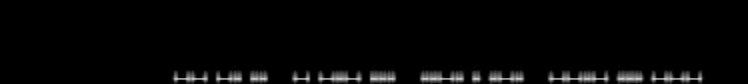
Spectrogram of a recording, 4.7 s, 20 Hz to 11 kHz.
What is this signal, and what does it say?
Morse code, heard as a keyed tone, about 44 wpm, 700 Hz. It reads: MNI TKS FER QSO
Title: Common QSO Phrases 45wpm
